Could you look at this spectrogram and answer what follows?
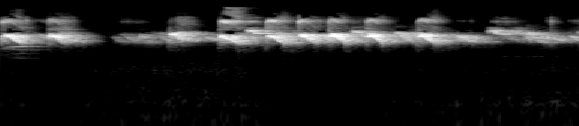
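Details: In warm, very humid weather a white-eye sings a fast, unbroken flow of thin, high chirps and trills, over a soft low background hum.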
